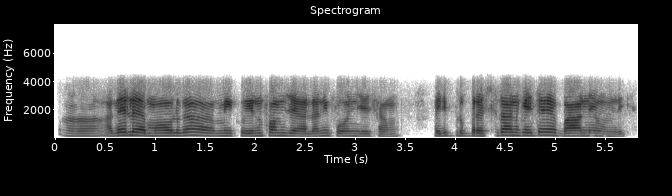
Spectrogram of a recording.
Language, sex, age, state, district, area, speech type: Telugu, male, 18-30, Andhra Pradesh, Guntur, urban, conversation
